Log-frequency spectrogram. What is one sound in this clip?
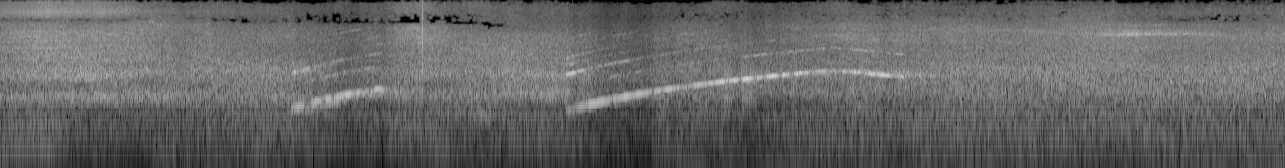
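Car engines and tyres hum past on a busy road.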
